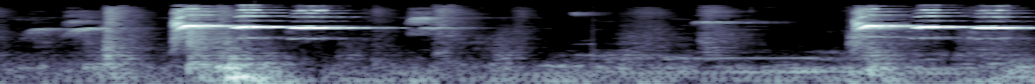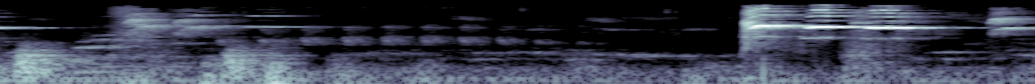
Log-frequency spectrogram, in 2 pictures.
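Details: Lure recording of a Blue-winged leafbird for training untrained young birds: three loud phrases of sharp whistles and tumbling, chattering trills, spaced about four seconds apart, with a soft low rumble and thuds underneath.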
